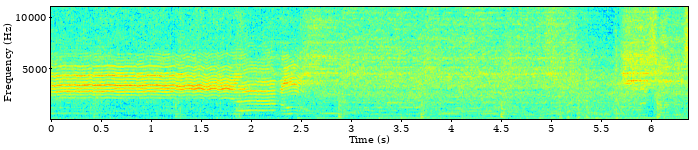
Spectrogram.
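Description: Loud live hard rock band playing, with a man singing a long wavering note over the first couple of seconds.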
